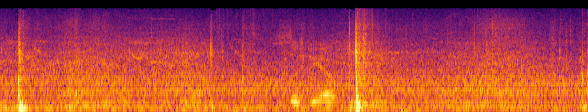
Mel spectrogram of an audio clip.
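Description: BMX bike rolling across a concrete bowl, its tyres making a steady rolling noise. There is a sharp clack just after the start as the bike drops in off the coping, and a second, louder clack about two-thirds of the way through.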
